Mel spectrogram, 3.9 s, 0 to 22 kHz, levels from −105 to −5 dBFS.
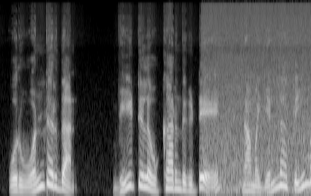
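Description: Noise suppressor artifacts run throughout, pulling the background down by about 17 dB band by band, unlike a gate's all-or-nothing switching, most audibly once the room noise jumps around 2.5 s.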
